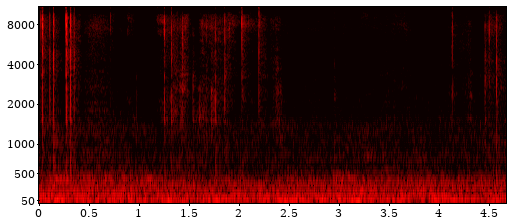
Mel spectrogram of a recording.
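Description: A green plastic paddle hairbrush with a hollow back is tapped on the back and scratched across its bristles with long nails. Quiet, close tapping and scratchy clicks come in brief bright bursts over a low, steady rumble.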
